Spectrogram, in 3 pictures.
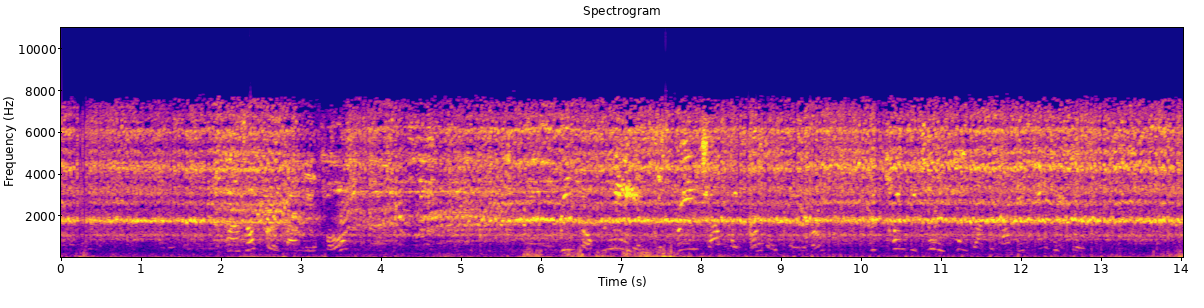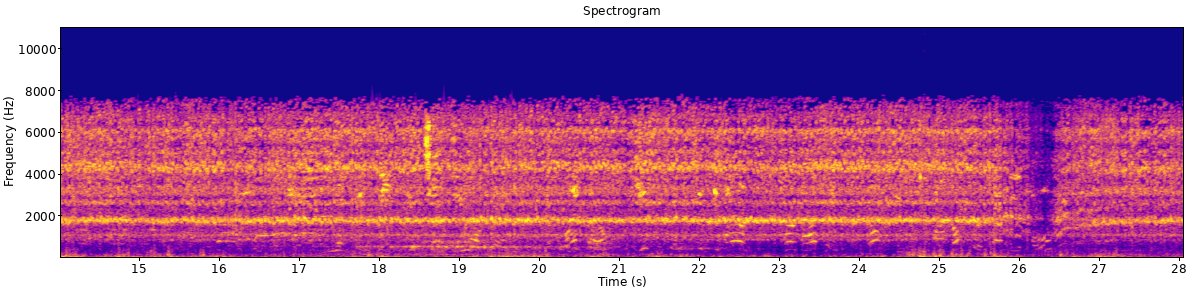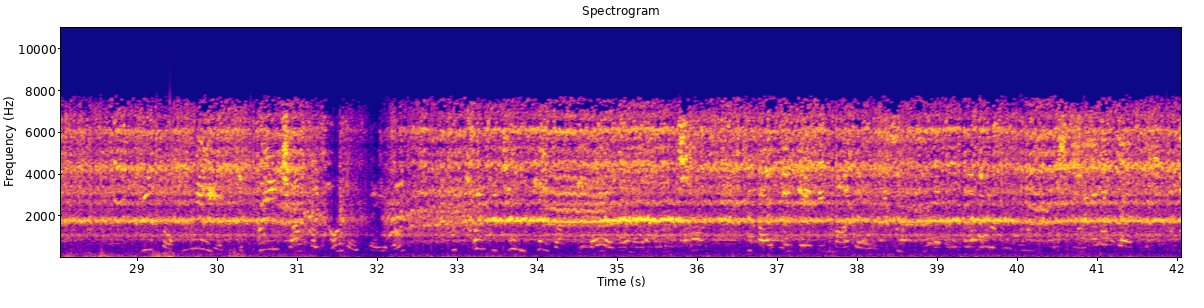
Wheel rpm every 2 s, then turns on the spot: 240, 150, 170, 230, 230, 230, 240, 230, 230, 230, 230, 230, 220, 150, 230, 170, 160, 220, 230, 230, 230.
none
